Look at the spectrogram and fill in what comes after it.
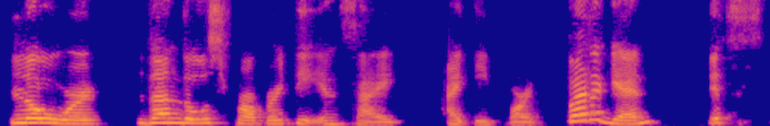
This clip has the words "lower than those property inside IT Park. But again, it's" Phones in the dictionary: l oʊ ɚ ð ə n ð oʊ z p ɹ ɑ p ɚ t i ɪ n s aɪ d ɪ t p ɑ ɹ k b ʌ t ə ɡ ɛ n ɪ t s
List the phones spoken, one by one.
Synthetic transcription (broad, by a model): l oʊ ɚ ð ə n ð oʊ s p ɹ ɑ p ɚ t i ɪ n s aɪ d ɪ t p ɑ ɹ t b ʌ t ə ɡ ɛ n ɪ t s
